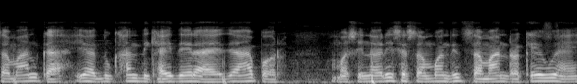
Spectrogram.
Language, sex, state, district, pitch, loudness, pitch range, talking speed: Hindi, male, Bihar, West Champaran, 135 Hz, -16 LUFS, 125-150 Hz, 175 wpm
